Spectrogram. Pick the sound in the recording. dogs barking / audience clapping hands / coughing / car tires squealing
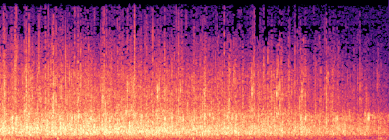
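audience clapping hands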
